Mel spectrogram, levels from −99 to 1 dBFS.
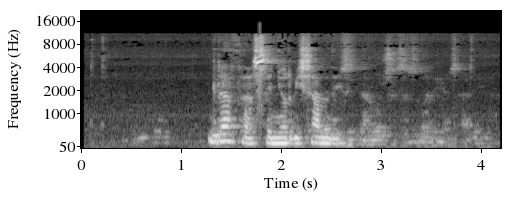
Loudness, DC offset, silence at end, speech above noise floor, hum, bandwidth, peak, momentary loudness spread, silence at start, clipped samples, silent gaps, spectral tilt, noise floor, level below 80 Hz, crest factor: -12 LUFS; under 0.1%; 0.25 s; 32 dB; none; 11.5 kHz; 0 dBFS; 24 LU; 0.6 s; under 0.1%; none; -4.5 dB/octave; -48 dBFS; -48 dBFS; 16 dB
